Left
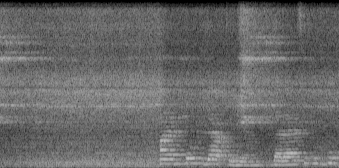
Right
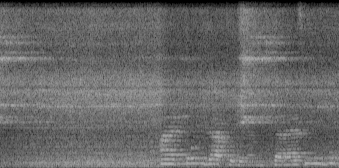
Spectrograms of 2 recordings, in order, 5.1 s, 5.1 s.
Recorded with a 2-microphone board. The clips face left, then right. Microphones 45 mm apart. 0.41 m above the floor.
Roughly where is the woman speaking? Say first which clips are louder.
Left 6 dB; left.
